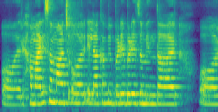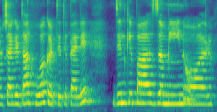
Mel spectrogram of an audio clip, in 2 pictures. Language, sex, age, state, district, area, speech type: Urdu, female, 18-30, Delhi, South Delhi, urban, spontaneous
